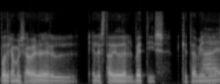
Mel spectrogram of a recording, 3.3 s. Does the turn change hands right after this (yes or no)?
yes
